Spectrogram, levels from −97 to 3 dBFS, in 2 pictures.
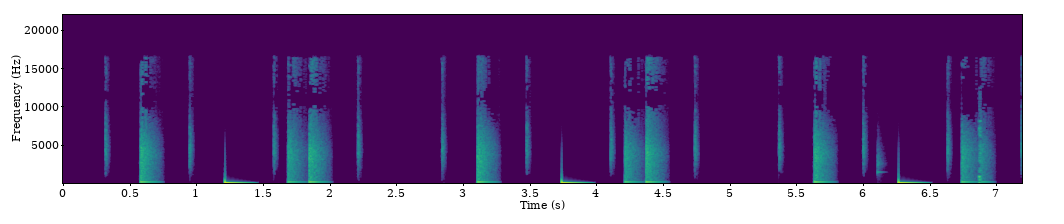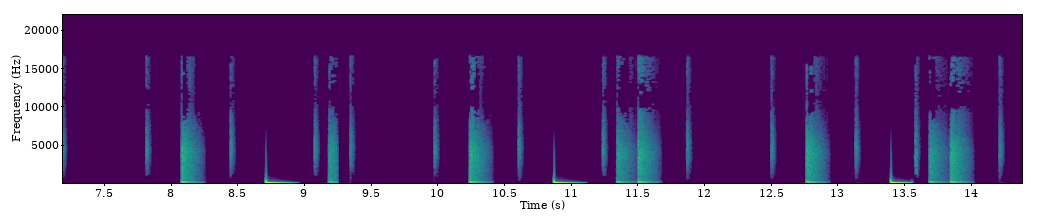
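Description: Damaged data in a compressed stream shows up at 6.83–6.89, 9.21–9.26 and 13.52–13.6 s: corrupted frames make the decoder lose sync, leaving brief glitches.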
